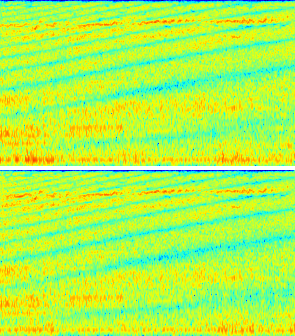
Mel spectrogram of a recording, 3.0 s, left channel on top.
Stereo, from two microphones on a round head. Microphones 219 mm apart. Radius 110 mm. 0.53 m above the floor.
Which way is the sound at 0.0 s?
35° right (ahead or behind).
